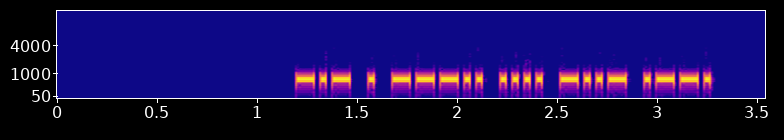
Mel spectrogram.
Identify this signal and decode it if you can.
Morse code, heard as a keyed tone, about 40 wpm, 700 Hz. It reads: KE8HXP
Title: USA Call Signs - 6 Characters - 4x Character Spacing - 40wpm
